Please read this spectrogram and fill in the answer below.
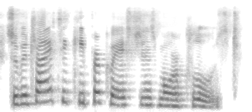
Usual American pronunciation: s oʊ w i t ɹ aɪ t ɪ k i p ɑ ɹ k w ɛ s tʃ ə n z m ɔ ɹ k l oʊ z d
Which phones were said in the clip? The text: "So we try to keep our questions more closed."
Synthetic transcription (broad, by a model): s oʊ w i t ɹ aɪ t ɪ k i p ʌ ɹ k w ɛ s tʃ ə n z m ɔ ɹ k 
